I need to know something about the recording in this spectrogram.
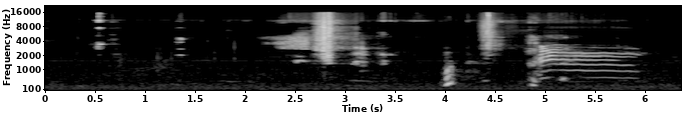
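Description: Film sound effects: a whoosh ending in a sharp hit, then another hit, a short rising vocal sound, and a drawn-out cry of about a second near the end, its pitch falling slightly.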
